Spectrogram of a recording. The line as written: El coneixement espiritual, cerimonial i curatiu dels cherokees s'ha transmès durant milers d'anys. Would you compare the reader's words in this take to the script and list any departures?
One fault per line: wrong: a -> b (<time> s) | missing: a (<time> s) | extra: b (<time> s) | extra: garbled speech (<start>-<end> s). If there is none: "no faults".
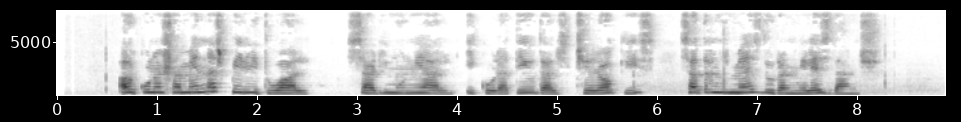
no faults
